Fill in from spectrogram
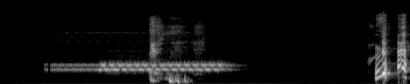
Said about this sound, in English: And the phone rings. You know, that's fine. We'll flow with it.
